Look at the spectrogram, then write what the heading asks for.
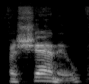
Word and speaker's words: Fashanu: Uh, that's how he wants his name pronounced as Fashanu.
